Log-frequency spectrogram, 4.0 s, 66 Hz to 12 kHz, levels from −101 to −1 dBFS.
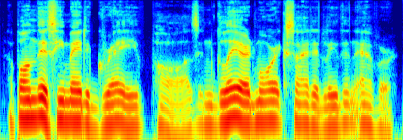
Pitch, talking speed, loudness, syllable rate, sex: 120 Hz, 195 wpm, -17 LUFS, 5.5 syllables/s, male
